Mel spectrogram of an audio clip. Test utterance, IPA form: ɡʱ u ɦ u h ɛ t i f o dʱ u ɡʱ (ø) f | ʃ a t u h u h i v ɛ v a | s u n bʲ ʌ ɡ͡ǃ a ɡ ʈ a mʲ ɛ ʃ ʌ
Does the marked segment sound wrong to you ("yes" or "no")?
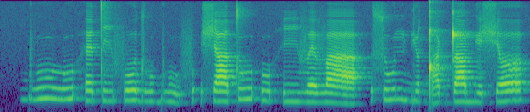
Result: yes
